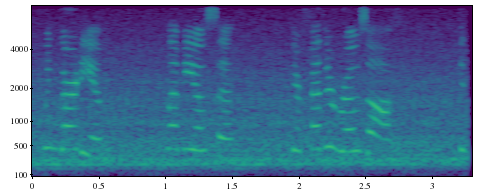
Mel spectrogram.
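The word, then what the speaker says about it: Wingardium Leviosa: wasn't having much warlock queen guardium he shouted waving his long arms like a windmill you're saying it wrong very hard hermione snap it's queen guardium leviosa make the guard nice and long you do it then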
